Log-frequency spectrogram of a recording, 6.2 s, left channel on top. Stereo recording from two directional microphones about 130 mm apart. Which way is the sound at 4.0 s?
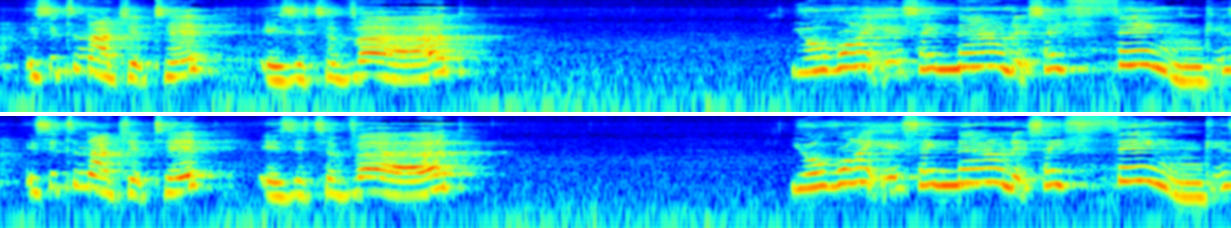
35° right (ahead or behind).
